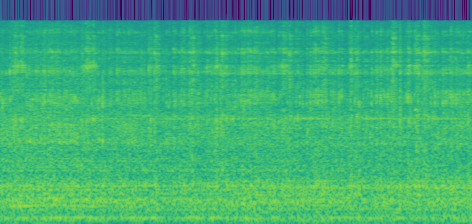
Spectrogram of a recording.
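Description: Electric hand mixer running steadily at an even speed, its twin beaters whisking oil and milk in a bowl.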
